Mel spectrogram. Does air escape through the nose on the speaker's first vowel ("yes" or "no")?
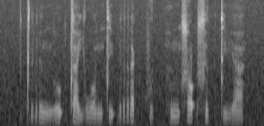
no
